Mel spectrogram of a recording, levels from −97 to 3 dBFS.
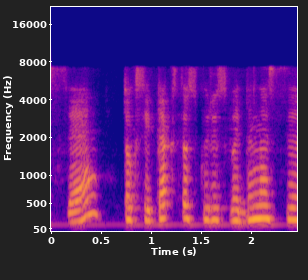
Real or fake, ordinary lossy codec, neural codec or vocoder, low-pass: real; AAC, 48 kbps; none; 7.2 kHz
